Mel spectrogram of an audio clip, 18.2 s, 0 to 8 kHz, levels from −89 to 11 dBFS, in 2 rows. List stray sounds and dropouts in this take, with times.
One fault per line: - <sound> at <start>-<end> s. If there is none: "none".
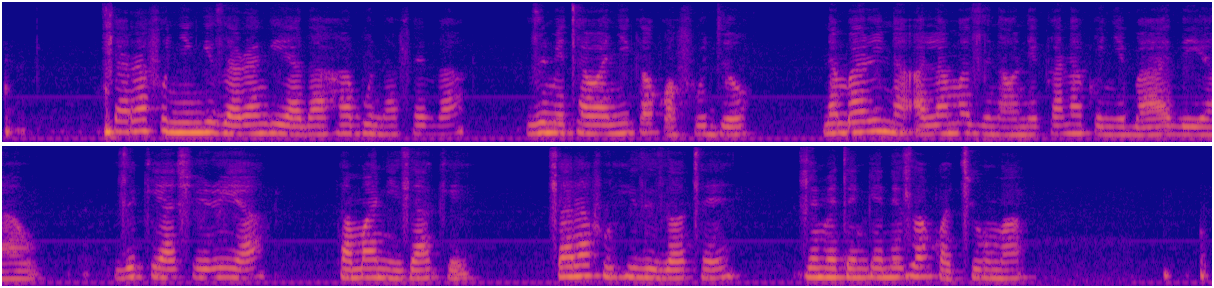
none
